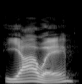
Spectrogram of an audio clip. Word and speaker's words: Yahweh: And in Hebrew, they don't really have vowels, so it's it's four uh, consonants put together, but it's pronounced Yahweh, and it basically means I am.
